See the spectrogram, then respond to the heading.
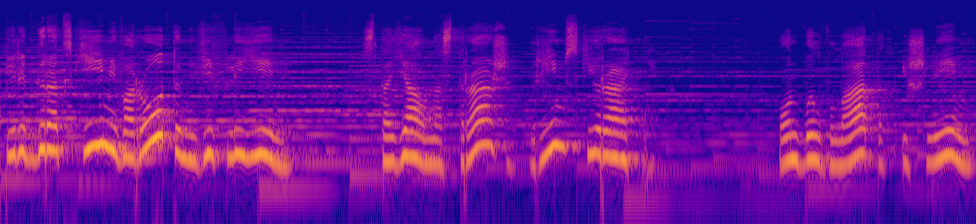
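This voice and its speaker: A woman tells a scripted tale for children as its narrator. Her voice is high and soft-toned, read in a measured, expressive way, with faint music underneath. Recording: roomy reverb, faint music behind.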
